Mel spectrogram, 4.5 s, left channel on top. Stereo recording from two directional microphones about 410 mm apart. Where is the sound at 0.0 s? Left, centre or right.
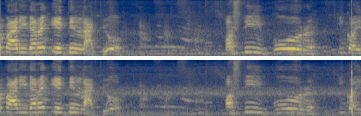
Centre.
